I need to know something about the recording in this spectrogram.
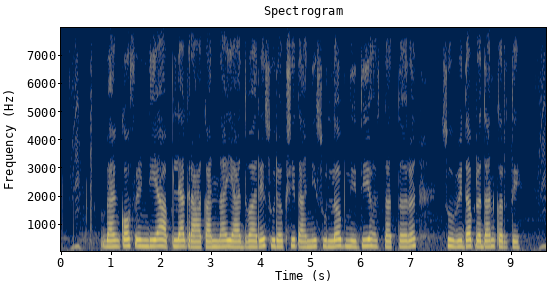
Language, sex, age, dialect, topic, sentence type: Marathi, female, 18-24, Varhadi, banking, statement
